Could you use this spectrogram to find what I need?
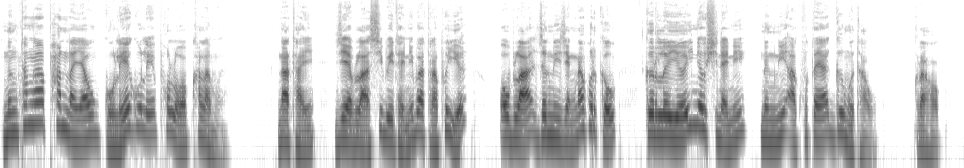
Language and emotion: Bodo, disgusted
